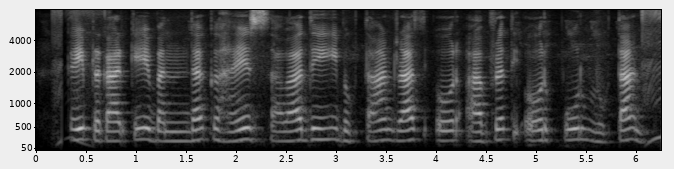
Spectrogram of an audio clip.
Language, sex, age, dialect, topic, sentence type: Hindi, female, 18-24, Awadhi Bundeli, banking, statement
